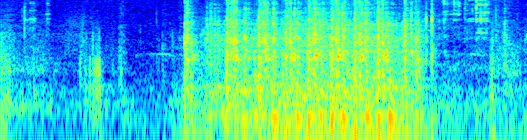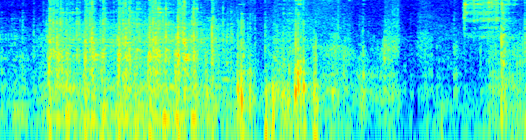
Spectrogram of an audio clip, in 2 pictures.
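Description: A sewing machine stitches a seam on a small Regina Phalange handbag sewn in the round, running in several bursts of rapid, buzzing stitching broken by short pauses, close and clear with no talking.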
